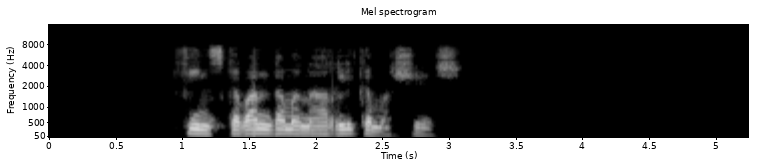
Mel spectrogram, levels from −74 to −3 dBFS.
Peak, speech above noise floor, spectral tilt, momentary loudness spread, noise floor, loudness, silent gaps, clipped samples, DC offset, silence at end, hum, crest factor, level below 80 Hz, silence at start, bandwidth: -8 dBFS; over 67 dB; -5 dB/octave; 14 LU; under -90 dBFS; -24 LUFS; none; under 0.1%; under 0.1%; 2.2 s; none; 20 dB; -64 dBFS; 1 s; 8.2 kHz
